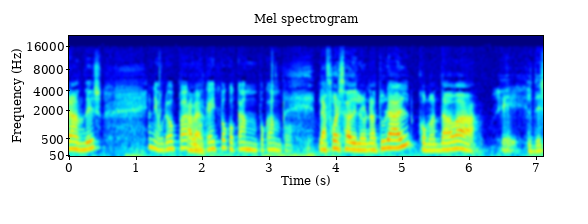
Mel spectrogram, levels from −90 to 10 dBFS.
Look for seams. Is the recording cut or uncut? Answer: cut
